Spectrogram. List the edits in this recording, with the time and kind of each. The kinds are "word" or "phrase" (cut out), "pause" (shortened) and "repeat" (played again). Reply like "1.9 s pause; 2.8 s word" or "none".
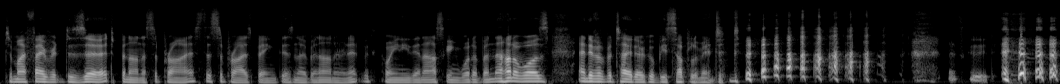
none

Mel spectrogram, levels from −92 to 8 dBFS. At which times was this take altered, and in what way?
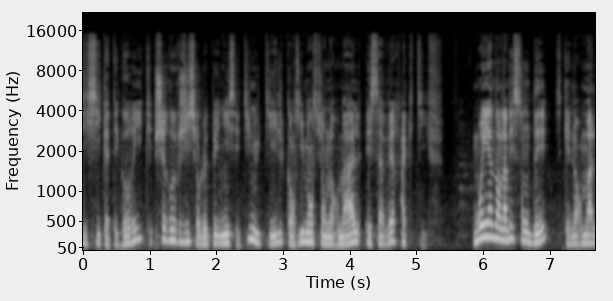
1.1 s word; 3.2 s phrase; 4.7 s word; 5.6 s pause; 6.4 s phrase

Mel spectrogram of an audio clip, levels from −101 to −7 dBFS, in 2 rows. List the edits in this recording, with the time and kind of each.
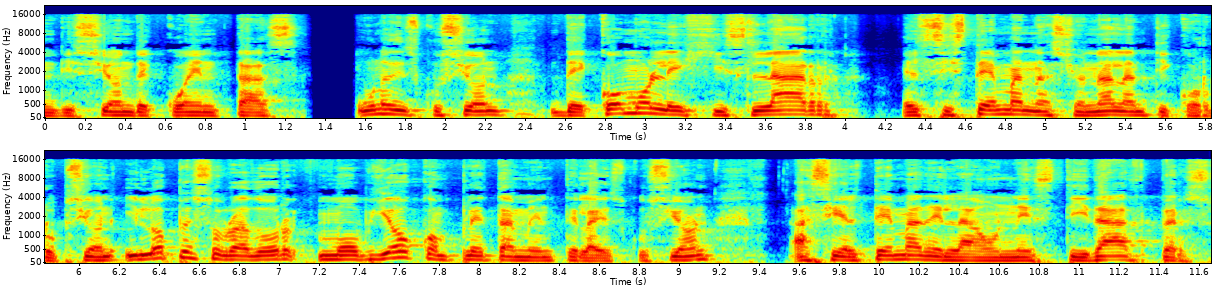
none

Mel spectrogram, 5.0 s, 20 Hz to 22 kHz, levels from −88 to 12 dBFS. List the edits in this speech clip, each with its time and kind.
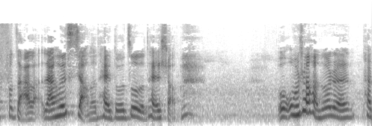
none

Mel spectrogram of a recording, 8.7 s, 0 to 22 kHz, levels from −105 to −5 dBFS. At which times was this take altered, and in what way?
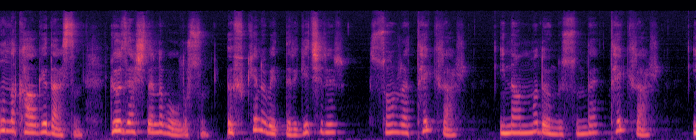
2.7 s pause; 7.6 s repeat

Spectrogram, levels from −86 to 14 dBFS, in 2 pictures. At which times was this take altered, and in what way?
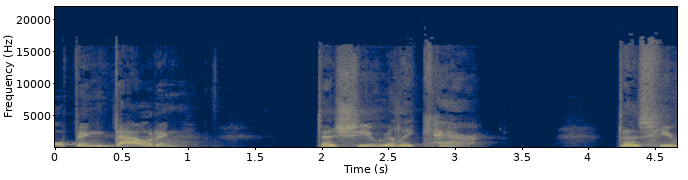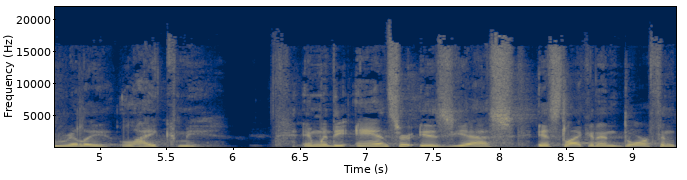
none

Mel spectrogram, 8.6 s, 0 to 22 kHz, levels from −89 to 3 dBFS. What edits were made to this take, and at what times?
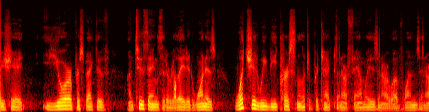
5.5 s word; 6.1 s word; 6.7 s word

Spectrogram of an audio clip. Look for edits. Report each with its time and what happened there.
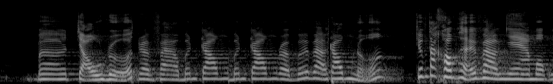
1.4 s word; 2.3 s repeat; 3.3 s phrase; 4.0 s pause

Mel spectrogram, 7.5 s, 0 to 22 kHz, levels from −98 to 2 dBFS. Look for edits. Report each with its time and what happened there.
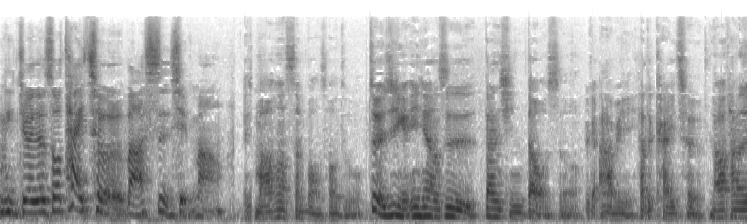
2.5 s phrase

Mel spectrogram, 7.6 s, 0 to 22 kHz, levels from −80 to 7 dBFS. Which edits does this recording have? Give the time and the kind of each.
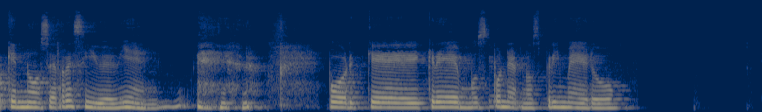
3.3 s word; 4.9 s word

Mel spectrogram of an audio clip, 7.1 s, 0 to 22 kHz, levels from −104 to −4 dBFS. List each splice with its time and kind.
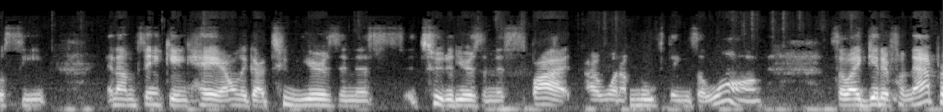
3.4 s word; 4.7 s word

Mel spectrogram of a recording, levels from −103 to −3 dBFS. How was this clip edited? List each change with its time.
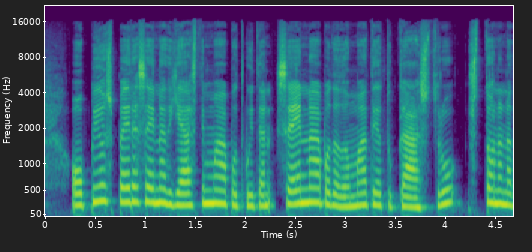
2.0 s word; 2.3 s word

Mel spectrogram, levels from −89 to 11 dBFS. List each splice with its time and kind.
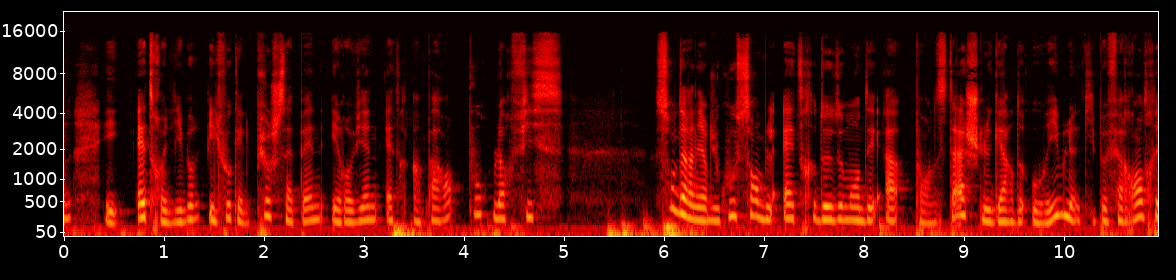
6.4 s word

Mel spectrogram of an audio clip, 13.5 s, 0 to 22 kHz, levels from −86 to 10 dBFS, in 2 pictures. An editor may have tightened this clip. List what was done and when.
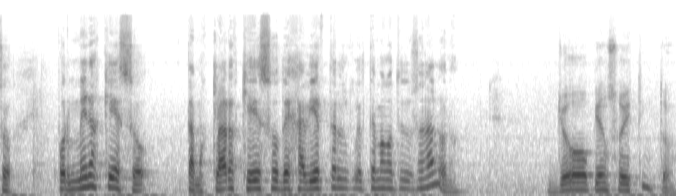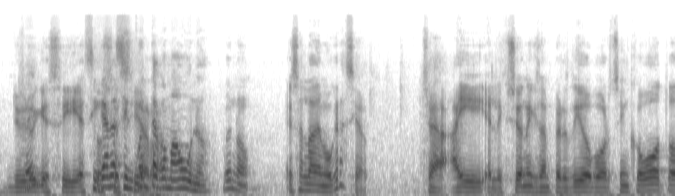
8.9 s pause

